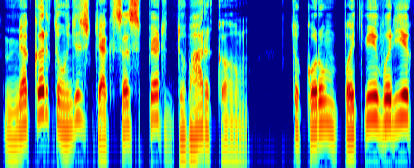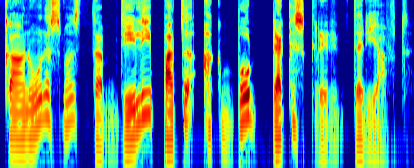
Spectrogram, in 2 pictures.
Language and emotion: Kashmiri, surprised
